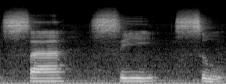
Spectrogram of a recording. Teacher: kalau huruf Sin kan suaranya ngalir ya kemudian nafasnya juga ikut mengalir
